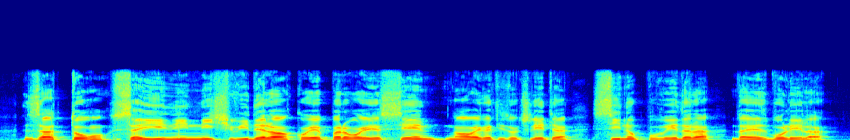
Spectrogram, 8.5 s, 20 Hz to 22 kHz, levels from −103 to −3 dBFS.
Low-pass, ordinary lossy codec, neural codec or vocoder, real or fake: 10.8 kHz; none; none; real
